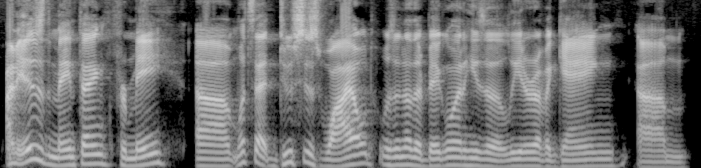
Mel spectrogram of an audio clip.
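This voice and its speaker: A man's voice: mid-range voice, normal speed, bright, forceful tone, smooth, no room sound, studio quality. A man talking casually about films as a podcast co-host, explaining things in a conversational way. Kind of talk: casual film discussion.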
